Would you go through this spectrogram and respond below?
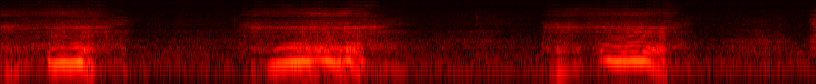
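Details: Three loud, rattling, vibrating snores on breathing in, about one every three to four seconds, with quiet breathing out between them.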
